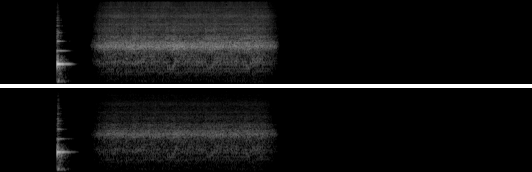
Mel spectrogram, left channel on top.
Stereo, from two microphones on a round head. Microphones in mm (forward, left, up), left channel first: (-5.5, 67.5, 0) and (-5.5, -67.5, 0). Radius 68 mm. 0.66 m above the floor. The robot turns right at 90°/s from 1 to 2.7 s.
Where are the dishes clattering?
55° left (ahead or behind), 3.5 m.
